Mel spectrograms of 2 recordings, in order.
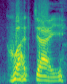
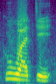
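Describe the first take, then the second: First: The word ends with an 'eye' vowel. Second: The word ends with an 'ee' vowel.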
